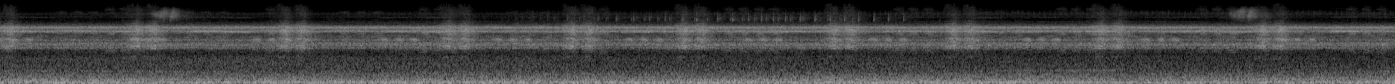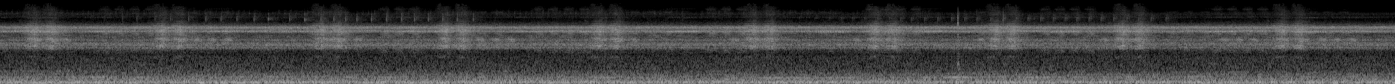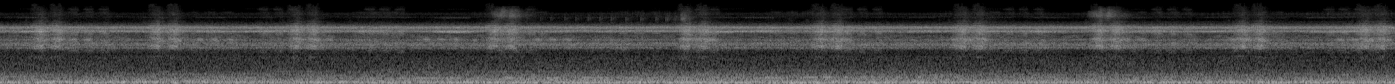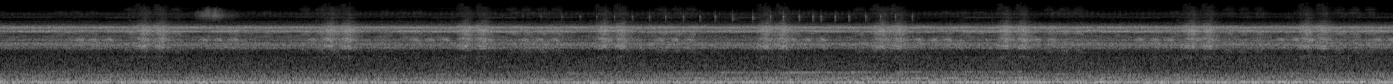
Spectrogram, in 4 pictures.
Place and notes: Aronow Pl, Mahwah, NJ, USA - Nocturnal Insect Chorus
A chorus consisting of crickets, katydids, and other nocturnal insects. This audio was captured from an open window in a large house. Cars can be heard in the background, as can the hum of an AC fan.
[Tascam DR-100mkiii w/ Primo EM-272 omni mics]
New Jersey, United States, 23 August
